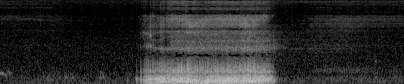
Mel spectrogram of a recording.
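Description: Sleeping pit bull snoring: one loud snore about a second and a half long, starting about a second and a half in.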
